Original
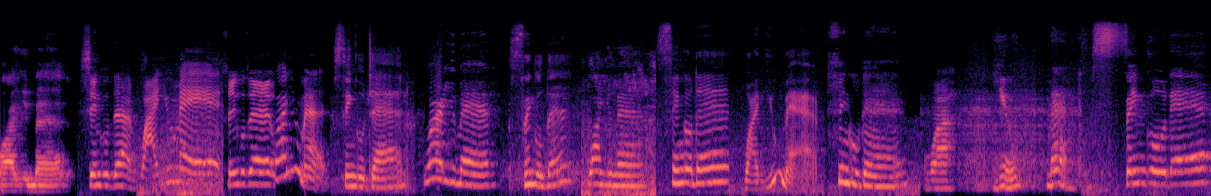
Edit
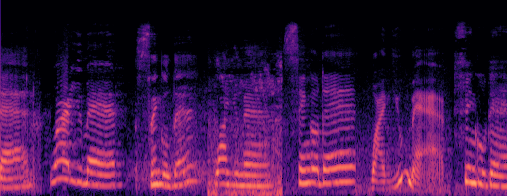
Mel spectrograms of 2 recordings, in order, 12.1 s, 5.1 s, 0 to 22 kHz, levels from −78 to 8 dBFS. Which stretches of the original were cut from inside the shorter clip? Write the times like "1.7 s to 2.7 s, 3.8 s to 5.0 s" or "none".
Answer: none

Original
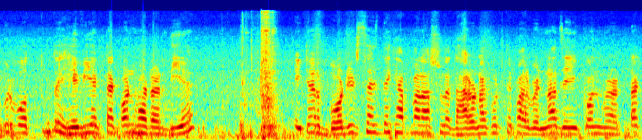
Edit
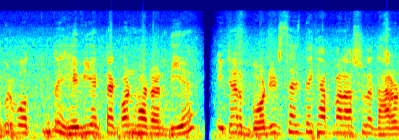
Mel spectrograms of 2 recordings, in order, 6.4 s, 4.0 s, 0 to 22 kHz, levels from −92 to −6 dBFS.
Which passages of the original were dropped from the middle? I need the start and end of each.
2.1 s to 2.9 s

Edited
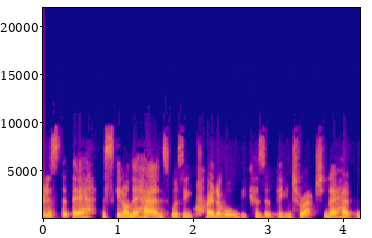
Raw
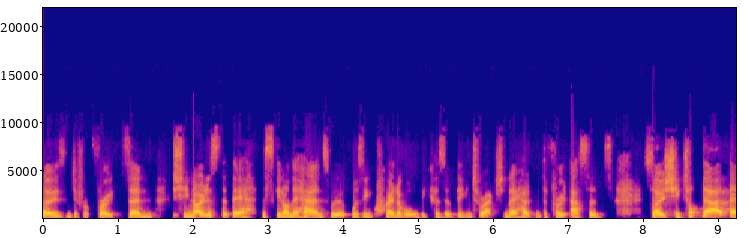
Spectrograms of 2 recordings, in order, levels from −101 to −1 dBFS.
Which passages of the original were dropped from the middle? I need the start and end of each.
3.8 s to 4.1 s

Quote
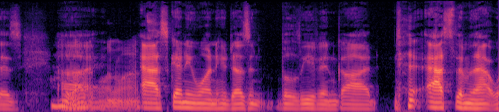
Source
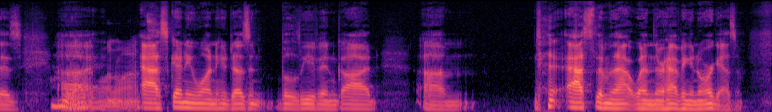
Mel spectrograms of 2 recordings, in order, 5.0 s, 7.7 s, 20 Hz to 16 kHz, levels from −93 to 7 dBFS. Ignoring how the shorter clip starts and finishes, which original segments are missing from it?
3.9 s to 5.3 s

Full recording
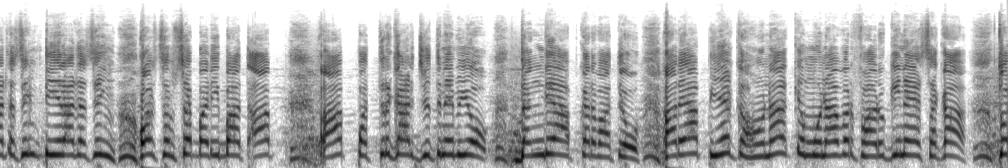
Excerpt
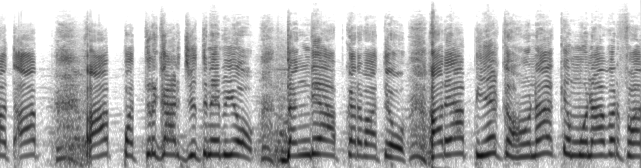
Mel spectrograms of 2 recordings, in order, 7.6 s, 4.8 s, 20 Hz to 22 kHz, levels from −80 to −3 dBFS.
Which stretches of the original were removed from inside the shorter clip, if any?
none

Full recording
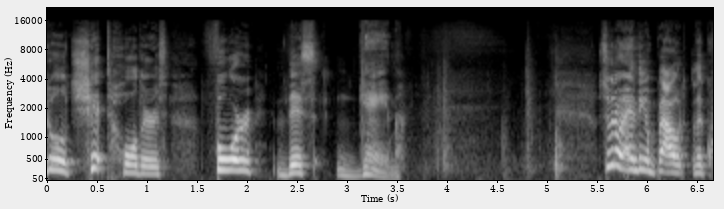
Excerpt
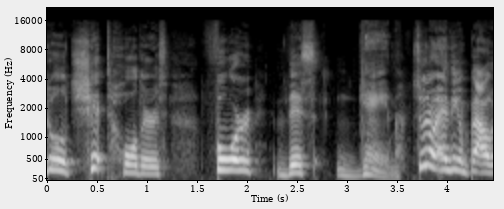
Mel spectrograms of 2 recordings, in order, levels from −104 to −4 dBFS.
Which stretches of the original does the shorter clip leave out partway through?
3.5 s to 5.4 s

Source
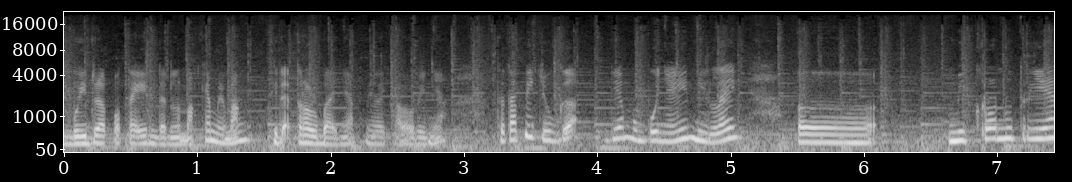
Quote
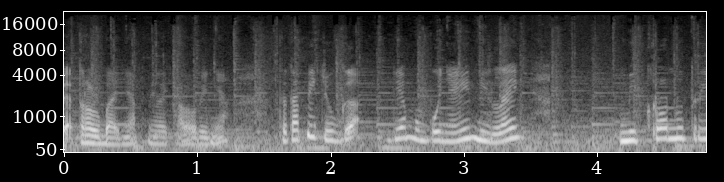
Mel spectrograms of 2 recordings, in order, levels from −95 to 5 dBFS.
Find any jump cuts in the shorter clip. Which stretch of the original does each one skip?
5.3 s to 6.2 s

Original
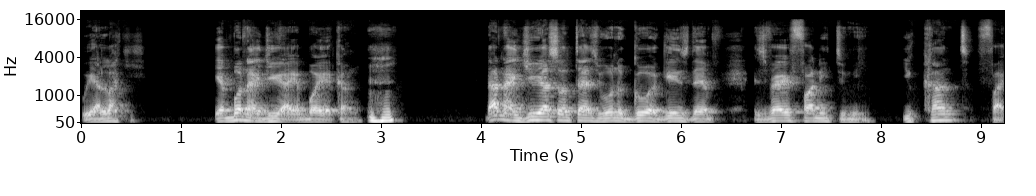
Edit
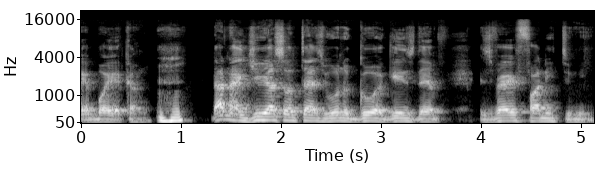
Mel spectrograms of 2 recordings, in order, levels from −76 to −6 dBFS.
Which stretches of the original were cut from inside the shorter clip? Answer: 3.3 s to 3.9 s

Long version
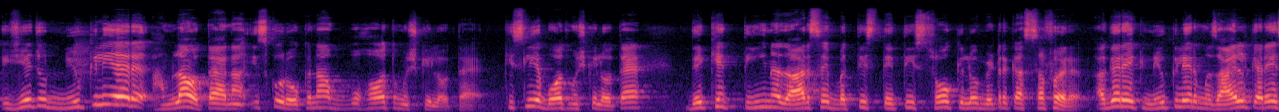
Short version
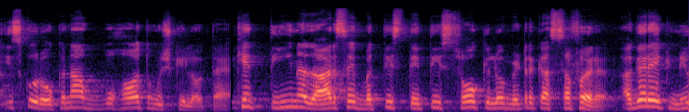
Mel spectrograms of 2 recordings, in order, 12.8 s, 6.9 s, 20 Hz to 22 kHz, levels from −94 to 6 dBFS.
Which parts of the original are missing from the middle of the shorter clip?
4.8 s to 7.1 s

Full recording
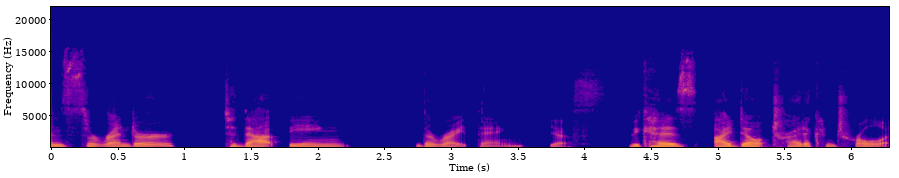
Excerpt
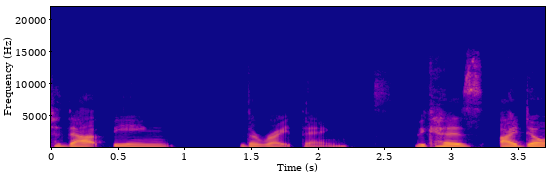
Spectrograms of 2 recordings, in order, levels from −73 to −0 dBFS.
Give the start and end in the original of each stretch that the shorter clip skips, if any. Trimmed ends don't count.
3.7 s to 4.0 s

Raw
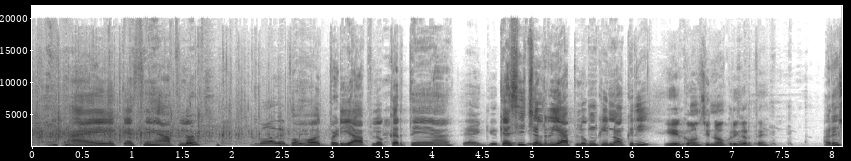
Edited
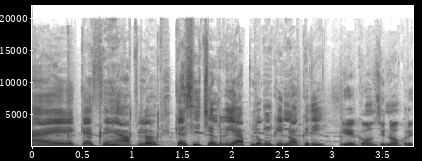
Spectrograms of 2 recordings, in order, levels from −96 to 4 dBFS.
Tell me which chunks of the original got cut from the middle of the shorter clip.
1.8 s to 4.7 s

